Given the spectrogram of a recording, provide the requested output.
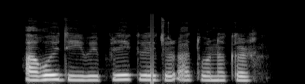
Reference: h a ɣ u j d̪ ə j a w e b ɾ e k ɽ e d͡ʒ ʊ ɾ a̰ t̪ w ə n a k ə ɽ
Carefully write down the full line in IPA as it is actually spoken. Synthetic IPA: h a ɣ u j d̪ ə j a w e p ɾ e k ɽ e d͡ʒ ʊ ɾ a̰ t̪ w ə n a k ə ɽ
